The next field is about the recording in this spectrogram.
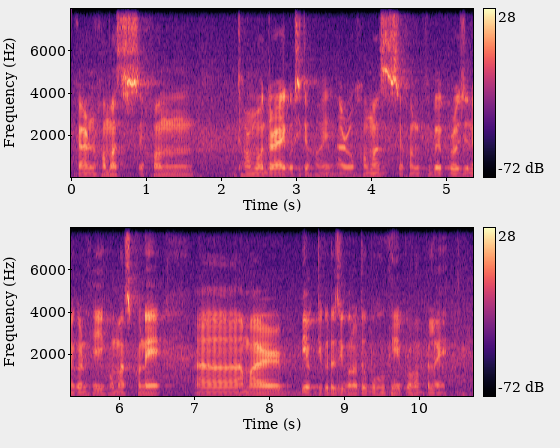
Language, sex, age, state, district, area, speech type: Assamese, male, 30-45, Assam, Goalpara, urban, spontaneous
